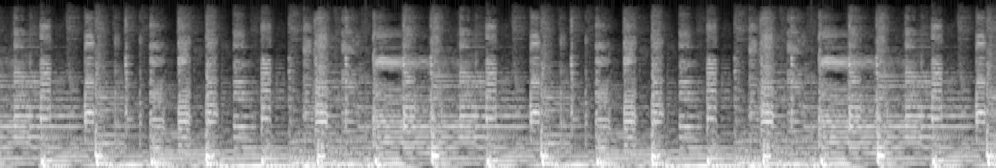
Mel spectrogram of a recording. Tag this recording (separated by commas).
Electronic music, Music, Trance music, Funk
